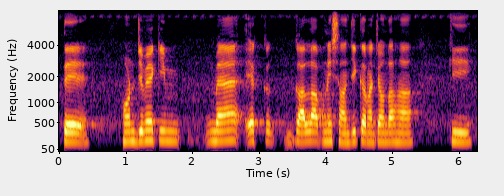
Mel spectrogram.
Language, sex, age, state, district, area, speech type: Punjabi, male, 18-30, Punjab, Firozpur, urban, spontaneous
